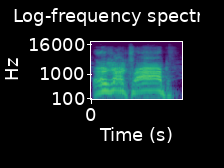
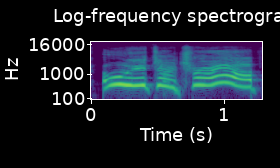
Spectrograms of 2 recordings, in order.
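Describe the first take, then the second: First: It is said in Admiral Akbar's voice. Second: It is said mimicking Leia's voice.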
